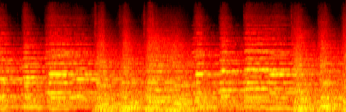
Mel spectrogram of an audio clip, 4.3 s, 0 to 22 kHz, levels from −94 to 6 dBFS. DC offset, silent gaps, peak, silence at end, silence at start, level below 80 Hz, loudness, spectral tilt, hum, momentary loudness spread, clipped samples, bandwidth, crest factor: under 0.1%; none; -8 dBFS; 0 s; 0 s; -42 dBFS; -23 LUFS; -6 dB/octave; none; 3 LU; under 0.1%; 16.5 kHz; 14 dB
